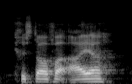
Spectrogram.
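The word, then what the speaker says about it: Kristoffer Ajer: Christopher Adja is someone. I'm sure I've pronounced that wrong. How would you pronounce that? Is Scandinavian? – Scandinavian, you would say Christopher Ayer.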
